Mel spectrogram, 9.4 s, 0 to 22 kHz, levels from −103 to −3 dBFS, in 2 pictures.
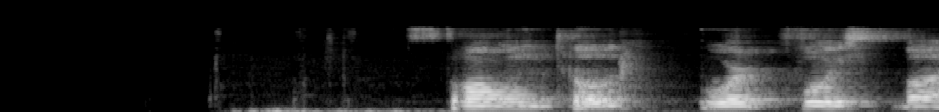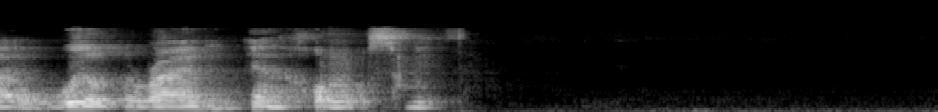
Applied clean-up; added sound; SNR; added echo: neural mask model DeepFilterNet 3.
